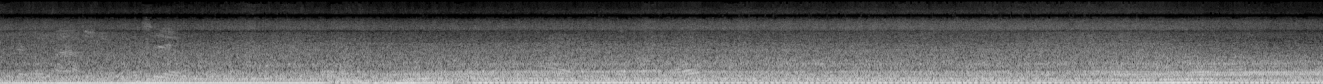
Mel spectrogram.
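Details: 1995 Larson 174 with 3.0 MerCruiser Alpha One Gen 2, run after sitting 3 years: strong, steady even drone under way with no knocks, misses or surging over water noise; normal running.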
